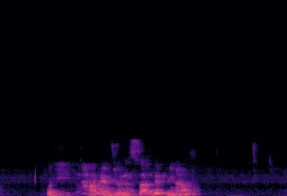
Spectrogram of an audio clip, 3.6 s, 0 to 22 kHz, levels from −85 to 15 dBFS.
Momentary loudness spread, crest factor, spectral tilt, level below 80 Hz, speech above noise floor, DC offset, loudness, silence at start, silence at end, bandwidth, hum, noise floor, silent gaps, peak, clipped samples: 14 LU; 18 dB; -6 dB/octave; -60 dBFS; 36 dB; under 0.1%; -27 LUFS; 0.6 s; 1.1 s; 6.6 kHz; none; -61 dBFS; none; -12 dBFS; under 0.1%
